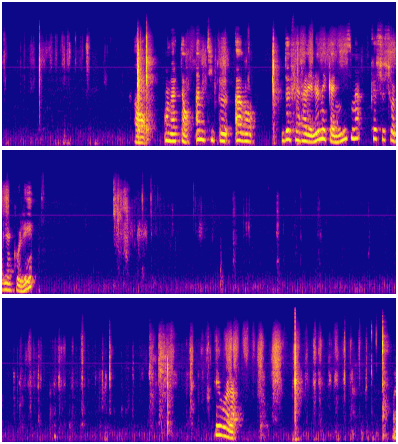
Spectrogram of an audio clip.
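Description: A plastic tool scrapes along paper, creasing a fold.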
